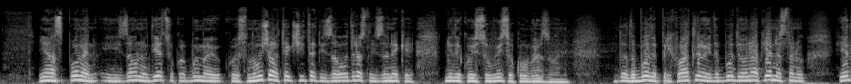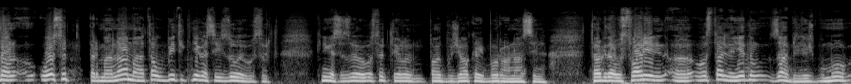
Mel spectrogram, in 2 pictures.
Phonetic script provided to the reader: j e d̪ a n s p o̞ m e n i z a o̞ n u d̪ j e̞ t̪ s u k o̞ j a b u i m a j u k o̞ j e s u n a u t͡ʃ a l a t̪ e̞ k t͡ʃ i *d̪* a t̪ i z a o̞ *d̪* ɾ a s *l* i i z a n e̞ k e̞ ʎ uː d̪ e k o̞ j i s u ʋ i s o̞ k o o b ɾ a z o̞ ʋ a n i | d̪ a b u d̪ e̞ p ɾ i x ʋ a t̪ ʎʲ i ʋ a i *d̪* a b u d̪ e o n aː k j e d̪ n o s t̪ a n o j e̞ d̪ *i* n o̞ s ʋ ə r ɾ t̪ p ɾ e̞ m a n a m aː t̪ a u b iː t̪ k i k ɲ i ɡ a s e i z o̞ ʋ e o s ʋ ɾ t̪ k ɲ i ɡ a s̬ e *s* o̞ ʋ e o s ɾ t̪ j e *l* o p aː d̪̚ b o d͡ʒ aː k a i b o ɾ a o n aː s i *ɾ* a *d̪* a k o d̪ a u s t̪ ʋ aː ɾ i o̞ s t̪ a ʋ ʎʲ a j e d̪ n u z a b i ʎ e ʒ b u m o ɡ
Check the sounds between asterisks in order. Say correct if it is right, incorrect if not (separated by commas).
incorrect, correct, correct, correct, incorrect, incorrect, correct, incorrect, incorrect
